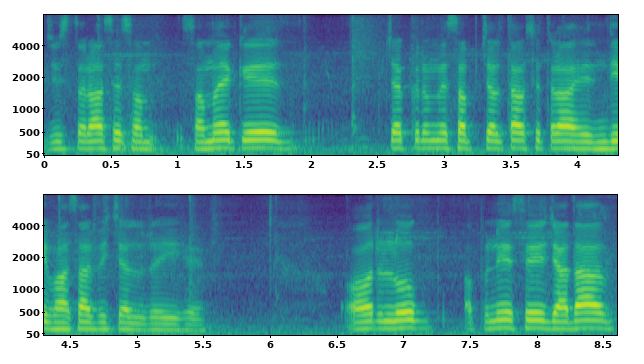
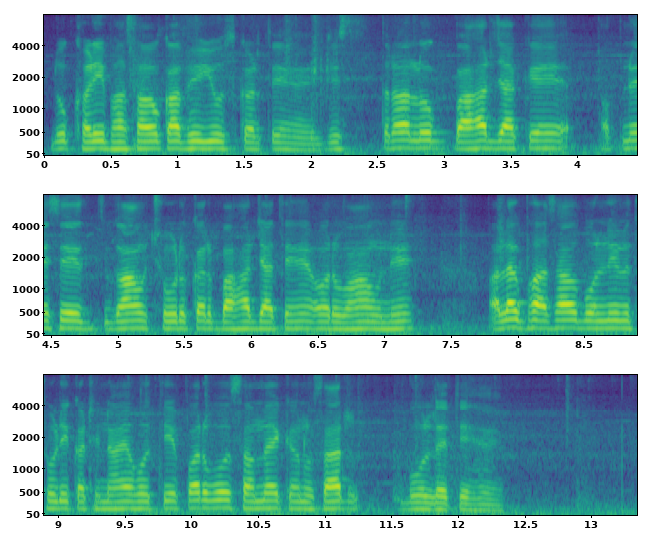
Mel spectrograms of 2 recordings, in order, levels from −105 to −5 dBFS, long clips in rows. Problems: constant background noise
